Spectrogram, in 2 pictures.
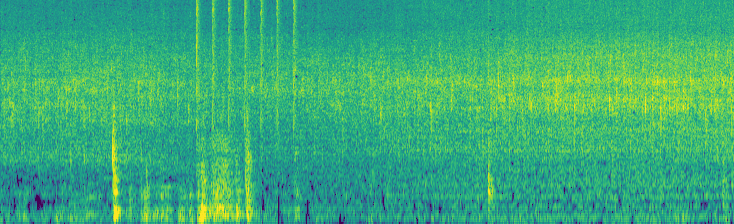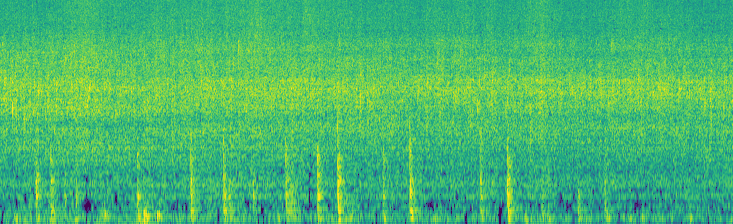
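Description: Prawns sizzling as they fry in oil in a frying pan, with a wooden spoon knocking and scraping against the pan as they are stirred. A quick run of about six knocks comes about four seconds in, and the sizzle grows a little louder after about ten seconds.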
